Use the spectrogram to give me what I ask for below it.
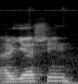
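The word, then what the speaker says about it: Alekhine: 1937 a Russian chess player Alexander no Alexander alyashin that's how you pronounce him actually recaptures his final word title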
